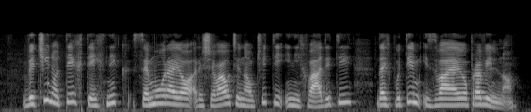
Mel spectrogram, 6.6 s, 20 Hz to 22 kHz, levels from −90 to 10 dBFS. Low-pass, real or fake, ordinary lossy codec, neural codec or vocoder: 7.2 kHz; real; none; none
